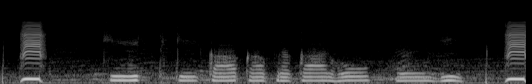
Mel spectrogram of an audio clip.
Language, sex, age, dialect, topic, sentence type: Chhattisgarhi, female, 31-35, Western/Budati/Khatahi, agriculture, question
